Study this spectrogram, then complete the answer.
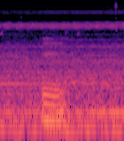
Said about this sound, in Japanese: うんでまあまあ、えー、虫も今鳴いていたりね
